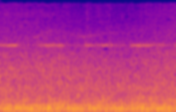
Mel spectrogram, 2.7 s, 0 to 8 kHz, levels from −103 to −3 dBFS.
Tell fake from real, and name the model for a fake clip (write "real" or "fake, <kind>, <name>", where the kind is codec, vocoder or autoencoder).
fake, vocoder, Vocos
